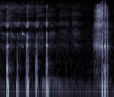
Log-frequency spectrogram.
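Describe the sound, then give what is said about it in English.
A laugh breaks into a snort: five quick, punchy laugh pulses, a short pause, then a single harsh, noisy nasal snort. “I snorted. Oh, my God. Oh, my God, I snorted.”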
